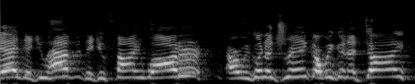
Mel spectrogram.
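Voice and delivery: high, loud demanding questions; angry, bitter crowd. Acted. Bitter people confronting Moses about water, angry shouted demands. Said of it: "they're angry and they're bitter".

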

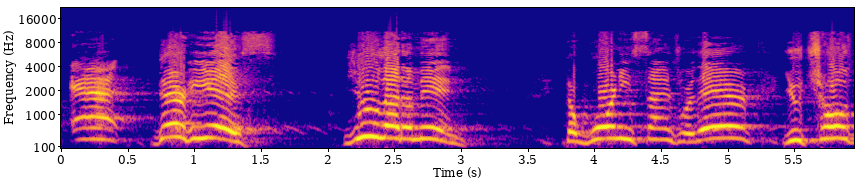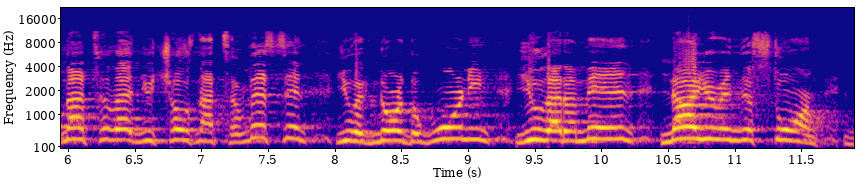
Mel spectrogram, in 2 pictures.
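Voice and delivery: loud, driving rebuke as God; accusing shout. Acted. Preacher as God blaming those who ignored warnings, accusing shout. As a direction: hurl each charge at full volume. Acts God confronting the person.

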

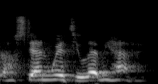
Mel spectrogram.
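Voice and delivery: soft, low, gentle promise; calm the angry one; lightly voiced tender Jesus; reassuring Jesus. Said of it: "And Jesus says".

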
